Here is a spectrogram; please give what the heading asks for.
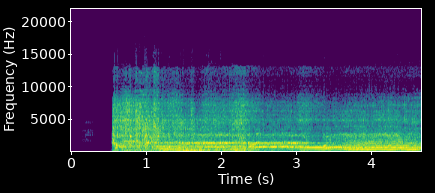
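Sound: movie scream sound effect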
